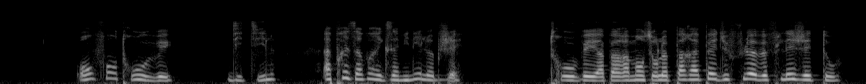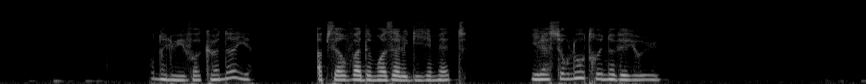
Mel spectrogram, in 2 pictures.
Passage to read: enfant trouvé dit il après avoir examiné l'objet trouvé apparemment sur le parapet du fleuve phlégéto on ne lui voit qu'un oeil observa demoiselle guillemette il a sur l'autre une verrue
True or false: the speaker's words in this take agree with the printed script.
true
